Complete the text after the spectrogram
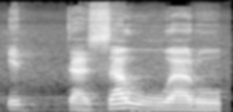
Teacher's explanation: Ayat 21, iltasawwaru, idghamul zal fitta, diidghamkan zal pada ta, sehingga kita baca ittasawwaru.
